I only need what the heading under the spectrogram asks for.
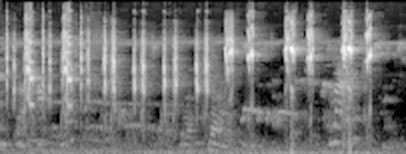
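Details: Long-tailed Shrike with speedy training-recording song: a quick series of clipped high chips, then louder shrill whistled squeaks spaced unevenly; otherwise quiet background.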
